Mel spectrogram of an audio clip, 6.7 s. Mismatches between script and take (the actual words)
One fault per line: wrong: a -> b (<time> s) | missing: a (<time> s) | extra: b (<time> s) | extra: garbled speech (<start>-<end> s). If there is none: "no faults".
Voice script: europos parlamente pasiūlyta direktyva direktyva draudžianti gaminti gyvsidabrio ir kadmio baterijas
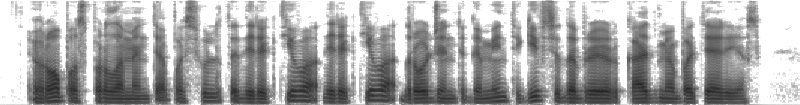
no faults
